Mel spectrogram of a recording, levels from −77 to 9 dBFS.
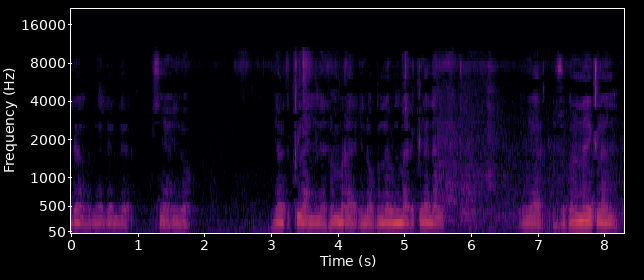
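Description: A low-bitrate transform codec, likely WMA compression at a rate that fits around 32 kbps, has been applied to the speech for its full length. Its long blocks smear quantisation noise over tens of milliseconds, and weak spectral lines are dropped to zero, with nothing left above about 10.1 kHz. The result is plainly audible: the speech rings and sounds washy, and a hiss rises and falls with it.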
